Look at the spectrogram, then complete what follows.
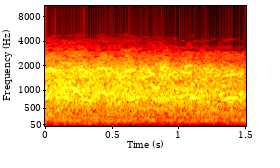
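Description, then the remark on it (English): A loud, harsh goose-like honk rings out, one sustained blaring call lasting about a second and a half, with no talking around it. “That's the only bird I've ever seen with a mustache.”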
